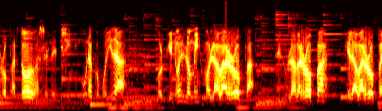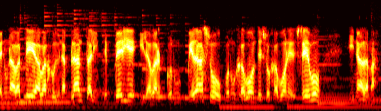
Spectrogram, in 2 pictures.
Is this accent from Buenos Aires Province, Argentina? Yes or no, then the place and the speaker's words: yes; El Tejar, Buenos Aires Province, Argentina; born or raised there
